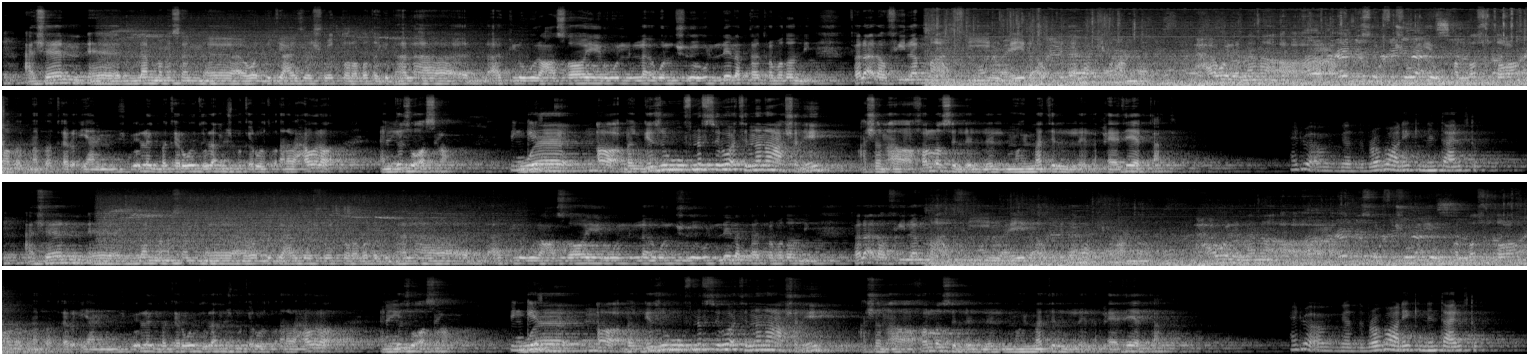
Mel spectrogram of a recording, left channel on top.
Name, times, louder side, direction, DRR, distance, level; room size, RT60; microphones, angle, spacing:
voice 1, 0.0-11.5 11.9-18.6 19.0-19.8 20.4-20.9 21.2-23.5 23.8-26.9, left 2 dB, 40° left, 7 dB, 0.9 m, -20 dB
sound 1, 0.9-5.3, right 2 dB, 60° right, 2.4 m, -34 dB
sound 2, 9.2-15.3, left 4 dB, 90° left, 0.6 m, -20 dB
voice 2, 20.3-20.7 21.1-21.3 28.1-30.0, equal, 10° right, 7 dB, 0.4 m, -24 dB
12.0 x 8.6 x 8.8 m, 2.4 s
head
